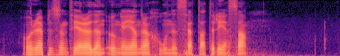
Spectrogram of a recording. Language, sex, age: Swedish, male, 24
